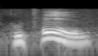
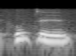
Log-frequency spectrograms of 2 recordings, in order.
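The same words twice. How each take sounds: First: It is said like the French word for whore. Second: It is said the accepted way for the dish. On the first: It means a prostitute in French. The speaker calls it wrong. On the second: It names the fries, curds and gravy dish. The speaker calls it right. "you want to say poutine"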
